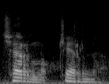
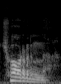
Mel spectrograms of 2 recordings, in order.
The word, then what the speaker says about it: Cherno: mention my channel name the right pronunciation is Cherno what they pronounce it as cherna oh you understand okay so it is some people say you understand my friend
